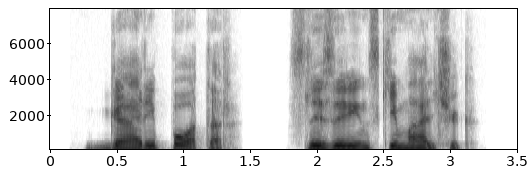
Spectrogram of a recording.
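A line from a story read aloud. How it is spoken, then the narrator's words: Loud answer. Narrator (Russian): громко ответила она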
